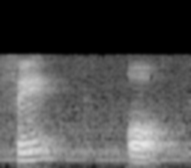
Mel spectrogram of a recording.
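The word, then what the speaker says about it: feo: okay L ma f f two syllables Fe o fail the biggest or the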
